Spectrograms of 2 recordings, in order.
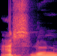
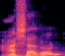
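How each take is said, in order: First: No vowel follows the sh sound. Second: A vowel follows the sh sound. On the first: The speaker calls it wrong. "একটা মিস্টেক হয়ে গিয়েছিল" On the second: The speaker calls it right. "আসলে এটা হবে"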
